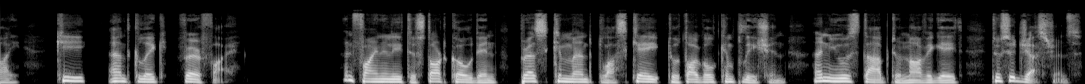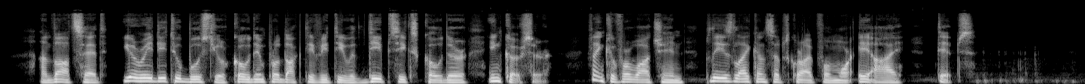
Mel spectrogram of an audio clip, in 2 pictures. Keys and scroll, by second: 20.4-21.7 typing.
